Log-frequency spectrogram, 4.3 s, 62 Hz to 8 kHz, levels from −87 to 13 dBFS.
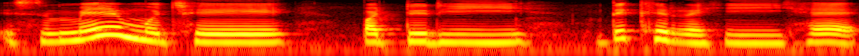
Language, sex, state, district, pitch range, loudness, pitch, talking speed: Hindi, female, Madhya Pradesh, Katni, 205-225 Hz, -16 LUFS, 210 Hz, 85 wpm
